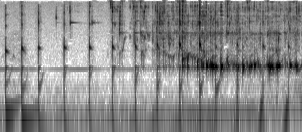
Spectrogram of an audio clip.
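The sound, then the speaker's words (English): White Orvieto wine glugs from a bottle in quick, even bursts, then settles into a steady stream filling a glass in Italy, the pitch rising as it fills, with no talking. “And this is a wonderful Orvieto that we're pouring here”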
